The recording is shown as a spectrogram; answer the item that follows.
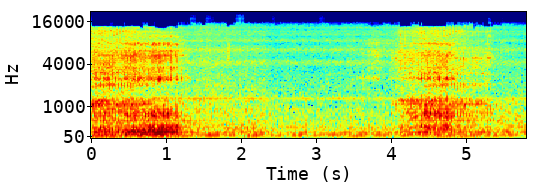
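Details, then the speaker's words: Adult man snoring: two loud, rough, rattling snores about four seconds apart, with quiet breathing between them. "Because as you can see there, Michael was raising the bar, and yet just came out and he came out, and I think you can also hear that there's a roaring snore there."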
